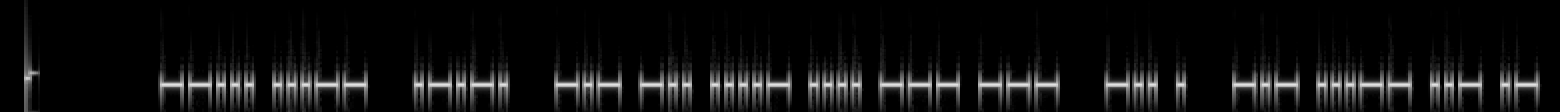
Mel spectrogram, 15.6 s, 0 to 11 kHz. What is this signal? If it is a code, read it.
Morse code, heard as a keyed tone, about 17 wpm, 700 Hz. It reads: 73 <AR> KD4HOO DE K3UA
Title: Practice QSO - Exchange 4 - Ending - 17wpm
